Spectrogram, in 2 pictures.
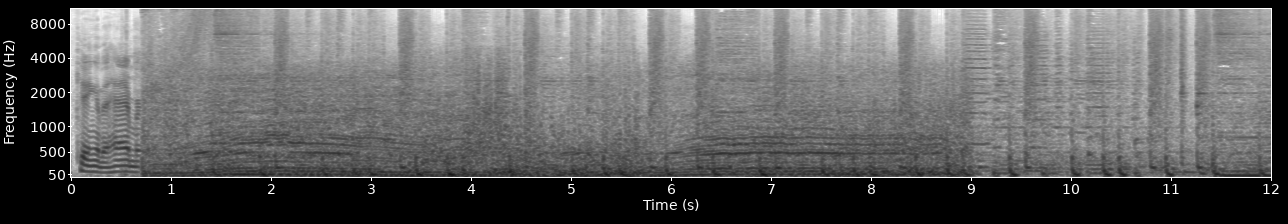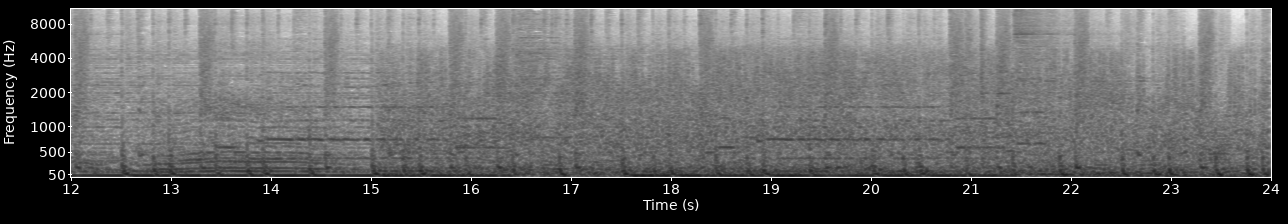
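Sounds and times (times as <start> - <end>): background music: 0.0 - 24.0
vehicle engine revving: 0.8 - 9.1, 11.5 - 23.7.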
